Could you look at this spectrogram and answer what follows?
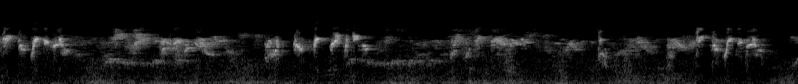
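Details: Albino sooty-headed bulbul of Vietnam giving repeated chattering bursts of sharp, slurred chirps, each burst followed by a quieter low whistle and short pauses.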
